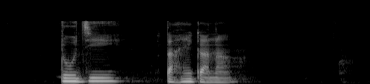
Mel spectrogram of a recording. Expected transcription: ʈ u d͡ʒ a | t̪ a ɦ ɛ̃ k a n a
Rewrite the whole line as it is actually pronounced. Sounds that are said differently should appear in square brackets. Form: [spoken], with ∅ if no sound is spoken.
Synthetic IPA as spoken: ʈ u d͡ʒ [i] | t̪ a ɦ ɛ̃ k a n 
